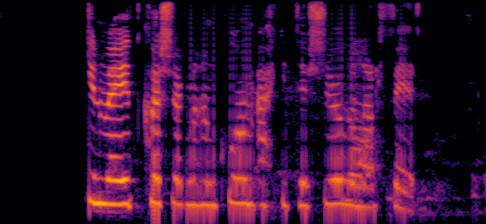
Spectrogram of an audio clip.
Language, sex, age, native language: Icelandic, female, 13, Icelandic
